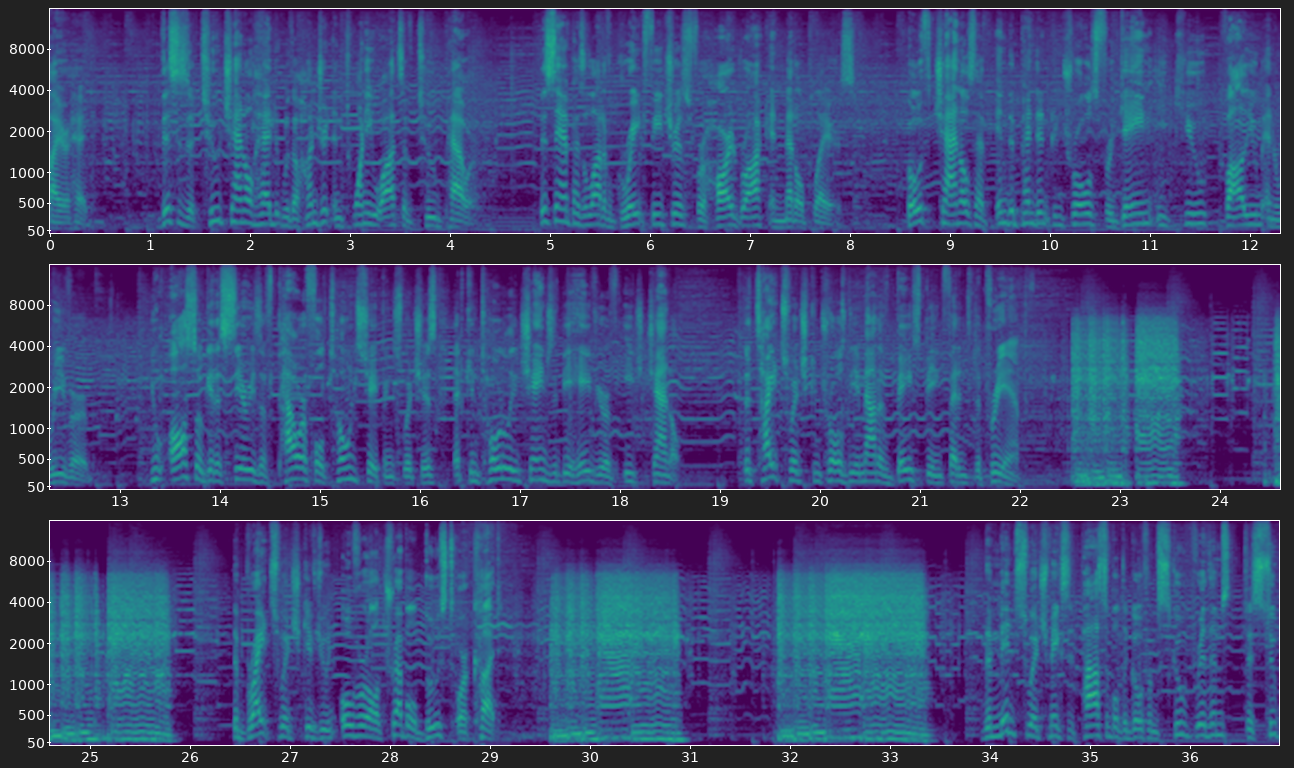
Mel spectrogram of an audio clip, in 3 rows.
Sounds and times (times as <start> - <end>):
Speech: 0.0 - 0.5, 1.1 - 18.6, 19.2 - 22.1, 26.4 - 29.2, 33.9 - 36.8
Electric guitar: 0.0 - 6.2, 6.8 - 34.7.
